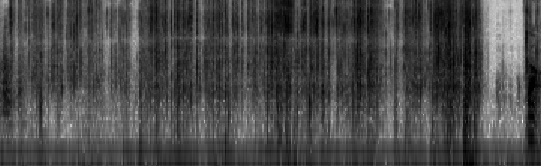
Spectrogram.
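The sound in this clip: Crinkling and crunching of a sausage snack package being torn open, a dense run of crackly plastic rustles that continues for several seconds, briefly pauses, then resumes.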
